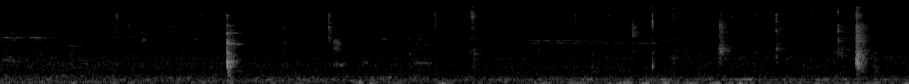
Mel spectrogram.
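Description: Eating by hand: scattered sharp clicks and smacks of chewing, and fingers working rice on a plate, with two louder clicks about two seconds in and near the end.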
